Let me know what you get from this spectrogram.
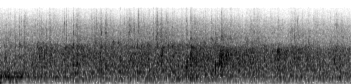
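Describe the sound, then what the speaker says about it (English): Children clapping during a Bal Vikas satsang gathering, a steady dense wash of applause from a group held at even level throughout. "The moment he heard samosa, he is clapping it."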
